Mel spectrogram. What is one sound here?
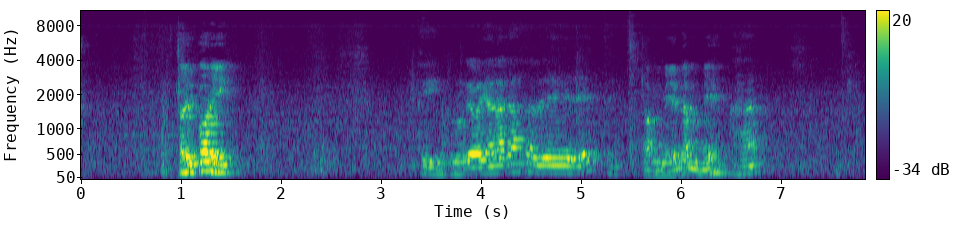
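A man speaks calmly, explaining.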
